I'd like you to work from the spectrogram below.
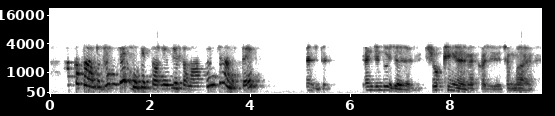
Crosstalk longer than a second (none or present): none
